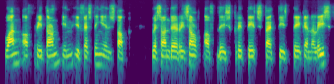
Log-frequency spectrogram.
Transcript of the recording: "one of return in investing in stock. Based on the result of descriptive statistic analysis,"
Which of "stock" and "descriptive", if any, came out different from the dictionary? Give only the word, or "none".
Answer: descriptive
